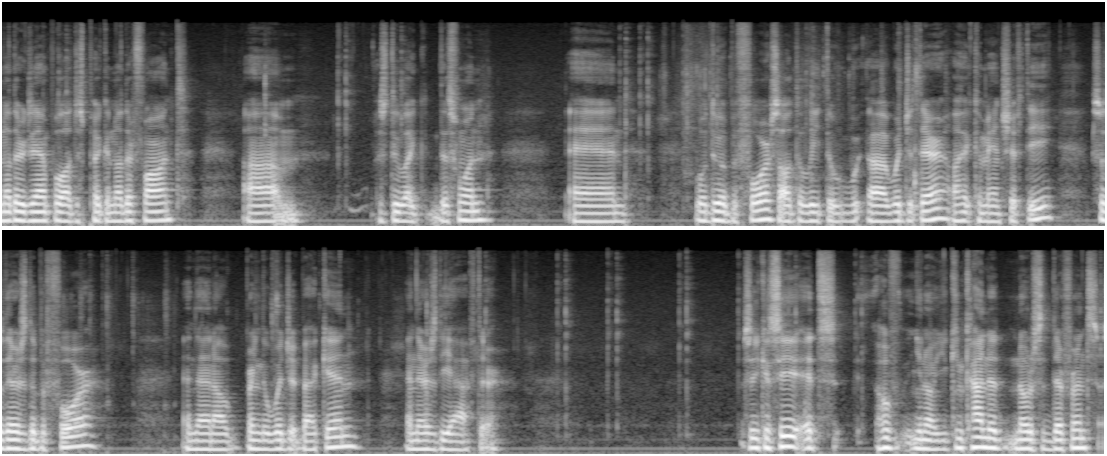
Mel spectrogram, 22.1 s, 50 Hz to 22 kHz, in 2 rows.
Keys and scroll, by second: 7.7 BackSpace, 9.0 shift+super+e, 11.9 super+z, 12.8 shift+super+z, 13.6 shift+super+e.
